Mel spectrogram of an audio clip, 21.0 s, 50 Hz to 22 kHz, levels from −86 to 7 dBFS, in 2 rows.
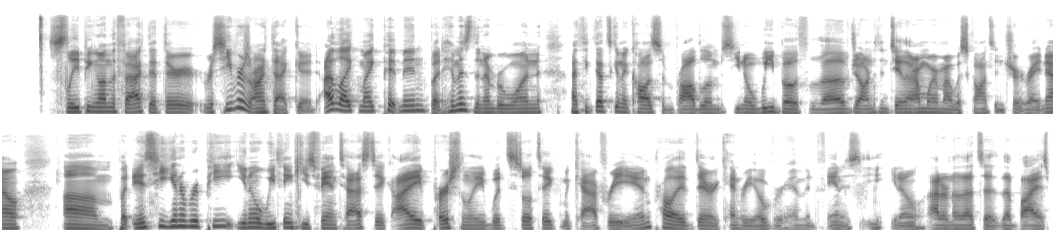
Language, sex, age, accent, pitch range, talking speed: English, male, 20-39, American, 115-140 Hz, 225 wpm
